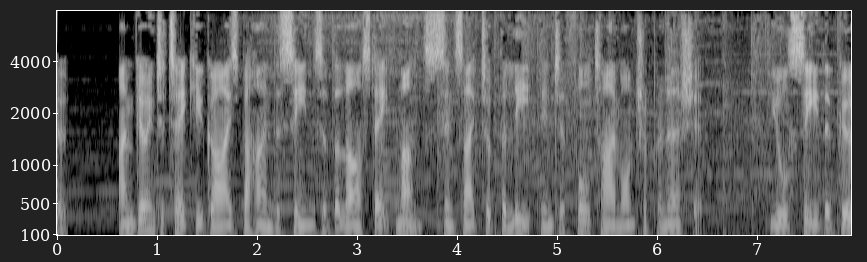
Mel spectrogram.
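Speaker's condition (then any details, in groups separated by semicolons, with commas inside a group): No condition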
